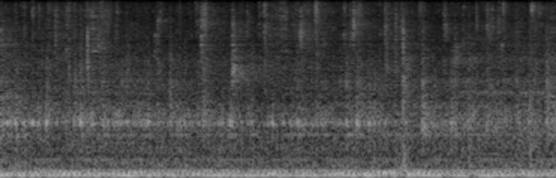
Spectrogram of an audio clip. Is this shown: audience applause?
no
